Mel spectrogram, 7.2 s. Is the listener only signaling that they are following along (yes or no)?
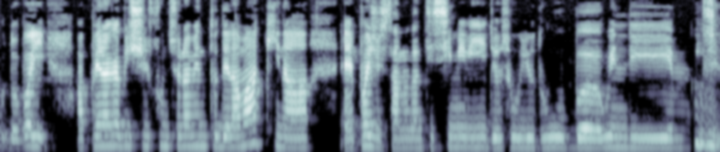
yes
